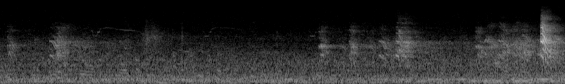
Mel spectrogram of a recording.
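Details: On a rooftop in Helsinki, Finland, in July 2015, a herring gull fledgling and its parents interact, giving harsh squawking calls in scattered bursts that end in a louder, sharper cry, over a steady low background rumble.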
